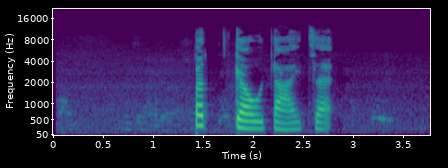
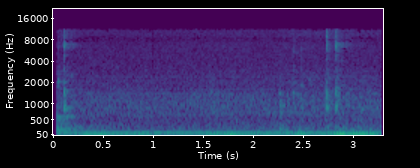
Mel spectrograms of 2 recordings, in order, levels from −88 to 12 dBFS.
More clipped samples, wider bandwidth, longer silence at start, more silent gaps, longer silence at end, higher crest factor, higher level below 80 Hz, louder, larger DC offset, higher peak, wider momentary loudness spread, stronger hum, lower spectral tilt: neither; about the same, 12 kHz vs 11.5 kHz; first, 1.4 s vs 0.05 s; neither; first, 1 s vs 0 s; first, 24 dB vs 18 dB; second, -72 dBFS vs -40 dBFS; first, -21 LUFS vs -41 LUFS; neither; first, -2 dBFS vs -20 dBFS; about the same, 10 LU vs 8 LU; neither; second, -3 dB/octave vs -5 dB/octave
